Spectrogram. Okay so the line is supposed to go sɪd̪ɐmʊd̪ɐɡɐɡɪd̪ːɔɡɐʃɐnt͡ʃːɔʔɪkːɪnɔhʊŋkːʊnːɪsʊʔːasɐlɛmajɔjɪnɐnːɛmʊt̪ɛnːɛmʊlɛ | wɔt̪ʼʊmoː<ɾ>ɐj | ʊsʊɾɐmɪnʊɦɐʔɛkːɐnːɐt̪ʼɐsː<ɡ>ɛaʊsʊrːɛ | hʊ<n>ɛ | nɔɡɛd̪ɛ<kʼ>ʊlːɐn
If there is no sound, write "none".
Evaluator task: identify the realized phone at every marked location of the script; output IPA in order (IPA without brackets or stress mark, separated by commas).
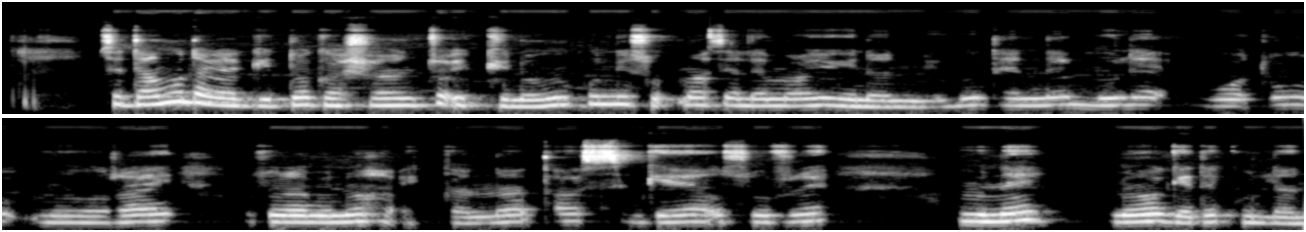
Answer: ɾ, ɡ, n, k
